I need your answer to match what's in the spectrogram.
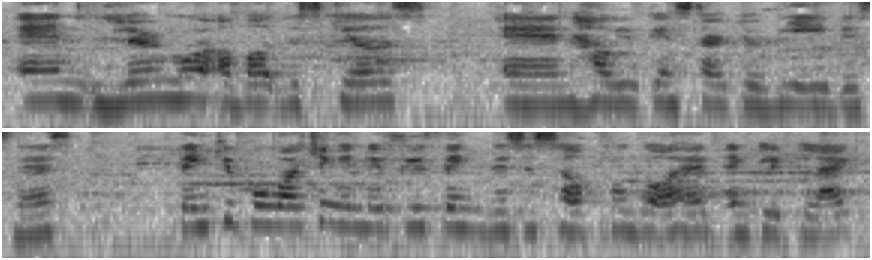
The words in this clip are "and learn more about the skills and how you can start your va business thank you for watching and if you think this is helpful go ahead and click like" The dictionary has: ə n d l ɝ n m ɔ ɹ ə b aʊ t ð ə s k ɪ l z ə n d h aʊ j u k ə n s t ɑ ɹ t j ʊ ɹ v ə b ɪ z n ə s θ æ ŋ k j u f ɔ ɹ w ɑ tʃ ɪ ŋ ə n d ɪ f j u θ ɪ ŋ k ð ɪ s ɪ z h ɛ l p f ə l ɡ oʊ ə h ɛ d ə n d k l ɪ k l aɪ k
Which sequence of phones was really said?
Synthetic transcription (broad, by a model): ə n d l ɝ n m ɔ ɹ ə b aʊ t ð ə s k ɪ l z ə n d h aʊ j u k ə n s t ɑ ɹ t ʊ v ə b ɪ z n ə s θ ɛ ŋ k j u f ɔ ɹ w ɑ tʃ ɪ ŋ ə n ɪ f j u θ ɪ ŋ k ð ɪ s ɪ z h ɛ l p f ə l ɡ oʊ ə h ɛ d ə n k l ɪ k l aɪ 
